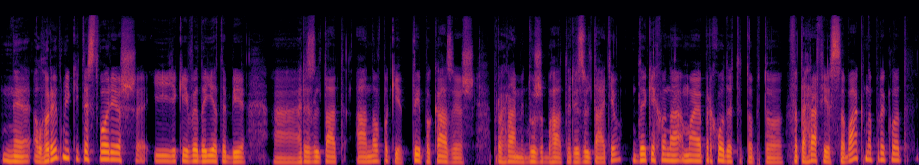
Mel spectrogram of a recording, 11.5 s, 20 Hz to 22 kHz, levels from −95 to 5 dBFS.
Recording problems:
none

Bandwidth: 14.5 kHz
